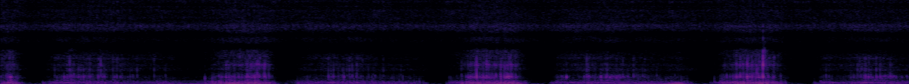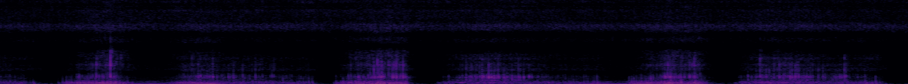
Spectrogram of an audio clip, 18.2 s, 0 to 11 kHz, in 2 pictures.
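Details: Sleeping baby: rhythmic soft snoring with each breath, about 23 breaths a minute; infant snoring.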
